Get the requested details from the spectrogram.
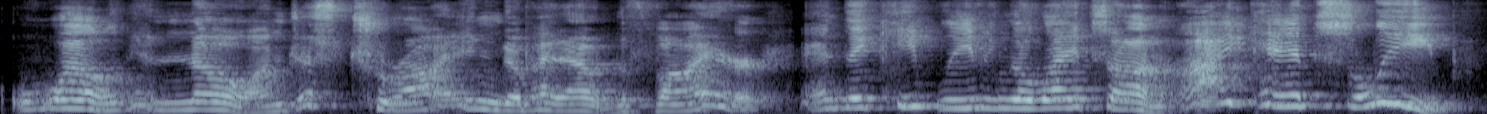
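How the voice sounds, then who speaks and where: A woman's voice: fairly high pitch, lively intonation, a bit bright, pitched above the performer's own voice. A woman voicing a sleepy, fussing male ghost who frets about fire in a puppet stage play. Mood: whiny. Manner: whiny, drawn-out complaining. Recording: roomy echo.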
